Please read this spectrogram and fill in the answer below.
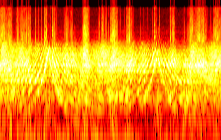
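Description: Cartoon audio run through stacked 'G major'-style effects: a loud, continuous wash of many overlapping tones sweeping up and down in repeated fan-shaped patterns.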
